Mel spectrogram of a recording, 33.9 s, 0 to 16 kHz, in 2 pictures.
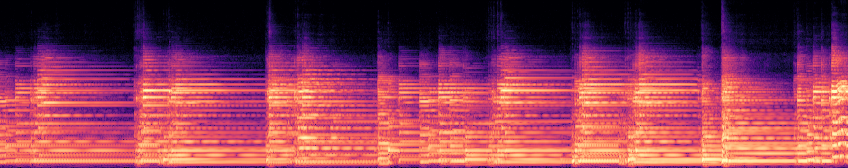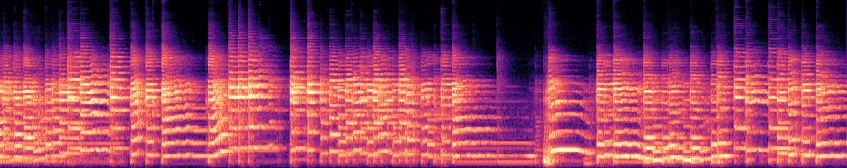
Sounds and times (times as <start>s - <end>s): Guitar: 0.0s - 33.9s
Inside, small room: 0.0s - 33.9s.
